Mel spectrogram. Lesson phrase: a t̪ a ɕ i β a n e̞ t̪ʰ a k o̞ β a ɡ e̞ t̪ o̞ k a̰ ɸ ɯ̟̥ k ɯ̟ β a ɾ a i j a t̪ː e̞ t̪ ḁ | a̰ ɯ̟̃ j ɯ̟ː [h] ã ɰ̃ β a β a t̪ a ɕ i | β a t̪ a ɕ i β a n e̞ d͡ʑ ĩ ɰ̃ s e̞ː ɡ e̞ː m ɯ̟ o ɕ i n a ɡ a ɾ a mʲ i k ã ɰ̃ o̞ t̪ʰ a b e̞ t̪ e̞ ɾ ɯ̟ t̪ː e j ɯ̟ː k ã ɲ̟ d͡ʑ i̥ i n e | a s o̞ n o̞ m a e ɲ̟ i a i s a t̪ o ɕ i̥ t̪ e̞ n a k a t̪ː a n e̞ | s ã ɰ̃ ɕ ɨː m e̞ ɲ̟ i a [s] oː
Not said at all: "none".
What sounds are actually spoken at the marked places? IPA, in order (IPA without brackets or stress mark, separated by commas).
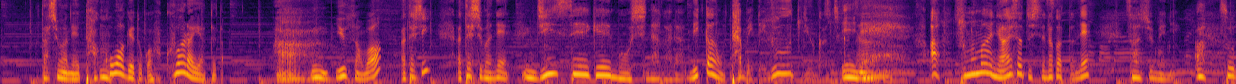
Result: s, s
